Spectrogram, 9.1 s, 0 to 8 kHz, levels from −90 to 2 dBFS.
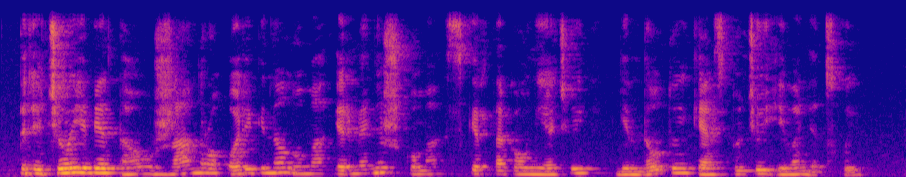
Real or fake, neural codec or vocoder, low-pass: real; none; 7.2 kHz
